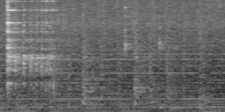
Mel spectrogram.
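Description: A bright clink of metal against the sauté pan just after the start, ringing briefly, over the low sound of vegetables frying in the pan.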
